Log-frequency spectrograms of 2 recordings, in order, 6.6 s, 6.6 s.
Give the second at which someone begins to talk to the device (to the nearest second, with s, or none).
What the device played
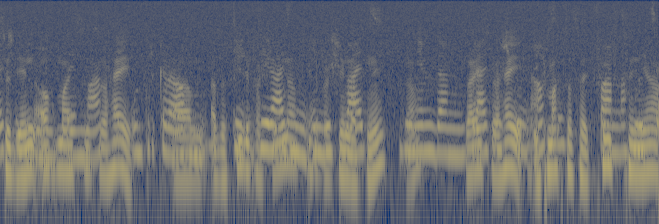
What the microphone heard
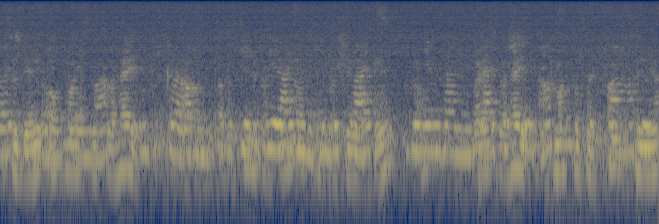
none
